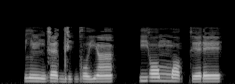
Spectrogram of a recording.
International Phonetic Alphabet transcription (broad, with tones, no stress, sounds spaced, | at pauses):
l ĩ˧ ɡ ɛ˧ d i˨ ɡ o˧ j ã˦ | j ɔ˦ m ɔ˦˨ k e˨˦ ɾ e˦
